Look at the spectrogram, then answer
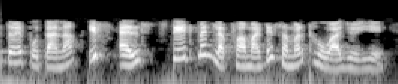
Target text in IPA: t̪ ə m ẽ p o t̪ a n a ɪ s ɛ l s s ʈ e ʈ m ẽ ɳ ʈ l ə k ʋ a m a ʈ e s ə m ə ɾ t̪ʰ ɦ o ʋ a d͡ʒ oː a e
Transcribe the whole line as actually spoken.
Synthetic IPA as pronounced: t̪ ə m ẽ p o t̪ a n a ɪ f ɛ l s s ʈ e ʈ m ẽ ɳ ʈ l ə kʰ ʋ a m a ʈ e s ə m ə ɾ t̪ʰ ɦ o ʋ a d͡ʒ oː i e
